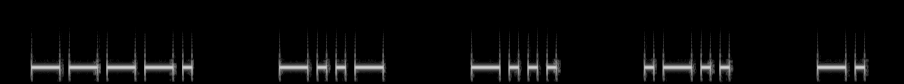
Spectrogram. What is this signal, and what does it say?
Morse code, heard as a keyed tone, about 13 wpm, spaced as for 7 wpm, 800 Hz. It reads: 9XBLN
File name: LEZIONI / 7 GF9Z / 7 GF9 ws 12wpm 3344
